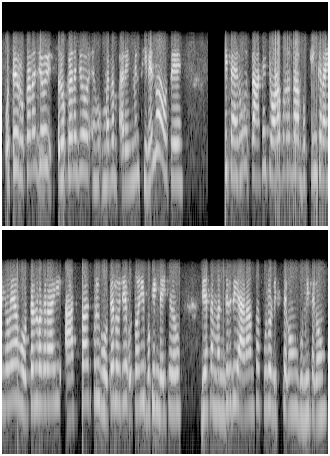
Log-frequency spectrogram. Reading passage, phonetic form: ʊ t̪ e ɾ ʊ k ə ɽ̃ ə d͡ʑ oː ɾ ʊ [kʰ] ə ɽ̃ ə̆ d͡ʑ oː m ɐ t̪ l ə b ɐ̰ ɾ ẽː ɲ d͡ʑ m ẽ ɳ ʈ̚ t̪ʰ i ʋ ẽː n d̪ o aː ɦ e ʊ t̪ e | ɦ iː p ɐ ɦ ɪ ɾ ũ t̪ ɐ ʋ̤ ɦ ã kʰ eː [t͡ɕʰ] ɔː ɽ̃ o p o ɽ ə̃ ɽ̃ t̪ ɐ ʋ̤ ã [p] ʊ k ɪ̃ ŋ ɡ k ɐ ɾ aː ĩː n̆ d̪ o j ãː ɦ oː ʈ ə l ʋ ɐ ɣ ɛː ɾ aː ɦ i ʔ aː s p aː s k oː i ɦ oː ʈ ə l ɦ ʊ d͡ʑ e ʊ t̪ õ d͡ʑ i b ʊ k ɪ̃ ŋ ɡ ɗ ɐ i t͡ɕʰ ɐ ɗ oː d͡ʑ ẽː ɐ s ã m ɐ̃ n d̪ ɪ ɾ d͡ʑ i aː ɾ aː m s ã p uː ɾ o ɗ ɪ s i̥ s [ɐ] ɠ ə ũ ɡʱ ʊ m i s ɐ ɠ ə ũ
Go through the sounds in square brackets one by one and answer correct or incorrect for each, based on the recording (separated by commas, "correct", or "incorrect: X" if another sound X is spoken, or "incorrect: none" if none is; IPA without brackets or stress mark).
incorrect: k, incorrect: t͡ɕ, incorrect: b, correct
